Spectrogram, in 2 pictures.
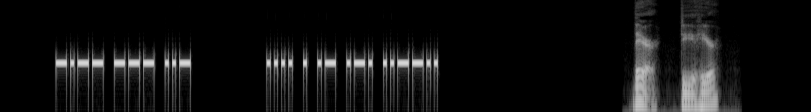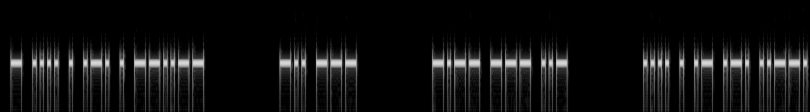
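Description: A telegraph key taps out Morse code in short and long steady beeps.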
